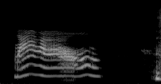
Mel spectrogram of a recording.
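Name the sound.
cat meowing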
